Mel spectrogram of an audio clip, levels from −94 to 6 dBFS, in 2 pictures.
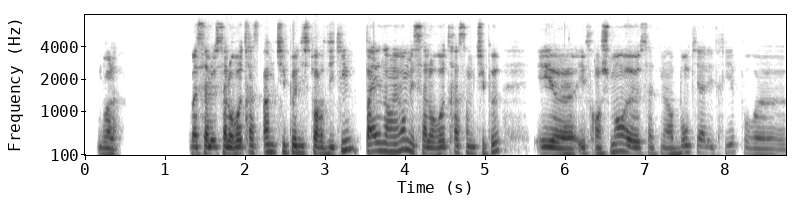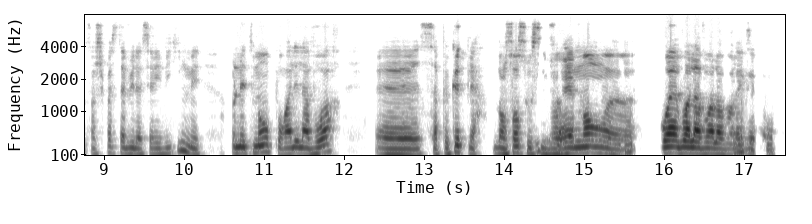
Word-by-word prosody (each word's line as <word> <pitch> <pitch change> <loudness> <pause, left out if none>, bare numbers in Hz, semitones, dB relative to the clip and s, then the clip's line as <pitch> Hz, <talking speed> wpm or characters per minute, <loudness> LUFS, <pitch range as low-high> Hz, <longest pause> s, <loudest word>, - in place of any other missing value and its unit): Voilà. 115 -3 -3 0.9
Bah 130 - +2
ça 130 +2 +2
le 130 - +5
ça 130 +1 +2
le 125 - +7
retrace 135 +3 +2
un 155 0 +3
petit 150 0 -4
peu 145 +1 +3
l'histoire 140 -2 +2
Viking, 185 - -2
pas 160 +1 +4
énormément, 170 +2 0
mais 190 -4 0
ça 140 -2 -1
le 125 - +2
retrace 130 +3 -2
un 135 - -2
petit 130 +1 -7
peu, 160 - -4 0.4
et 130 0 +2
heu, 115 -2 +4
et - - -1
franchement, 135 +7 -2
heu, 125 -3 +3
ça 120 0 -13
te 115 - -23
met 120 - -11
un 115 - -5
bon 130 +5 -6
pied 140 0 -10
à - - -7
l'étrier 140 +3 -16
pour, 120 -6 -12
heu 110 -1 -11
enfin 110 - -23
je 110 - -18
sais 120 - -25
pas 135 - -16
si 130 - -27
tu - - -15
as - - -8
vu 120 0 -8
la 110 -2 -9
série 115 +1 -16
Viking, 125 +10 -10
mais 115 -5 -10 0.4
honnêtement 250 - 0
pour 145 - -3
aller 120 +2 0
la 120 -1 +2
voir, 140 +7 -2 0.4
heu, 110 -1 -1
ça 110 0 -12
ne - - -21
peut 115 - -11
que 115 - -1
te 145 - -6
plaire. - - -14
Dans 120 -1 -5
le 110 - -3
sens 135 +3 -4
où 120 - -8
c'est 115 0 -10
vraiment, 120 +3 +1
heu, 105 -1 -6 0.5
ouais 130 0 +9
voilà 125 -1 +8
voilà 115 -1 +3
voilà, 110 0 -9
exactement. - - -11
125 Hz, 245 wpm, -23 LUFS, 115-140 Hz, 0.9 s, ouais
